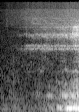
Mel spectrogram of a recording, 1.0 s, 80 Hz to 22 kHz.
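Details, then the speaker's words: Snoring from a sleeping 9-year-old female pet lying on the ground nearby during a live stream. "Can you hear a snoring sound? Yeah. Right. She's on the ground."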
